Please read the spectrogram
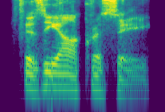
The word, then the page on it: physiocracy: British English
